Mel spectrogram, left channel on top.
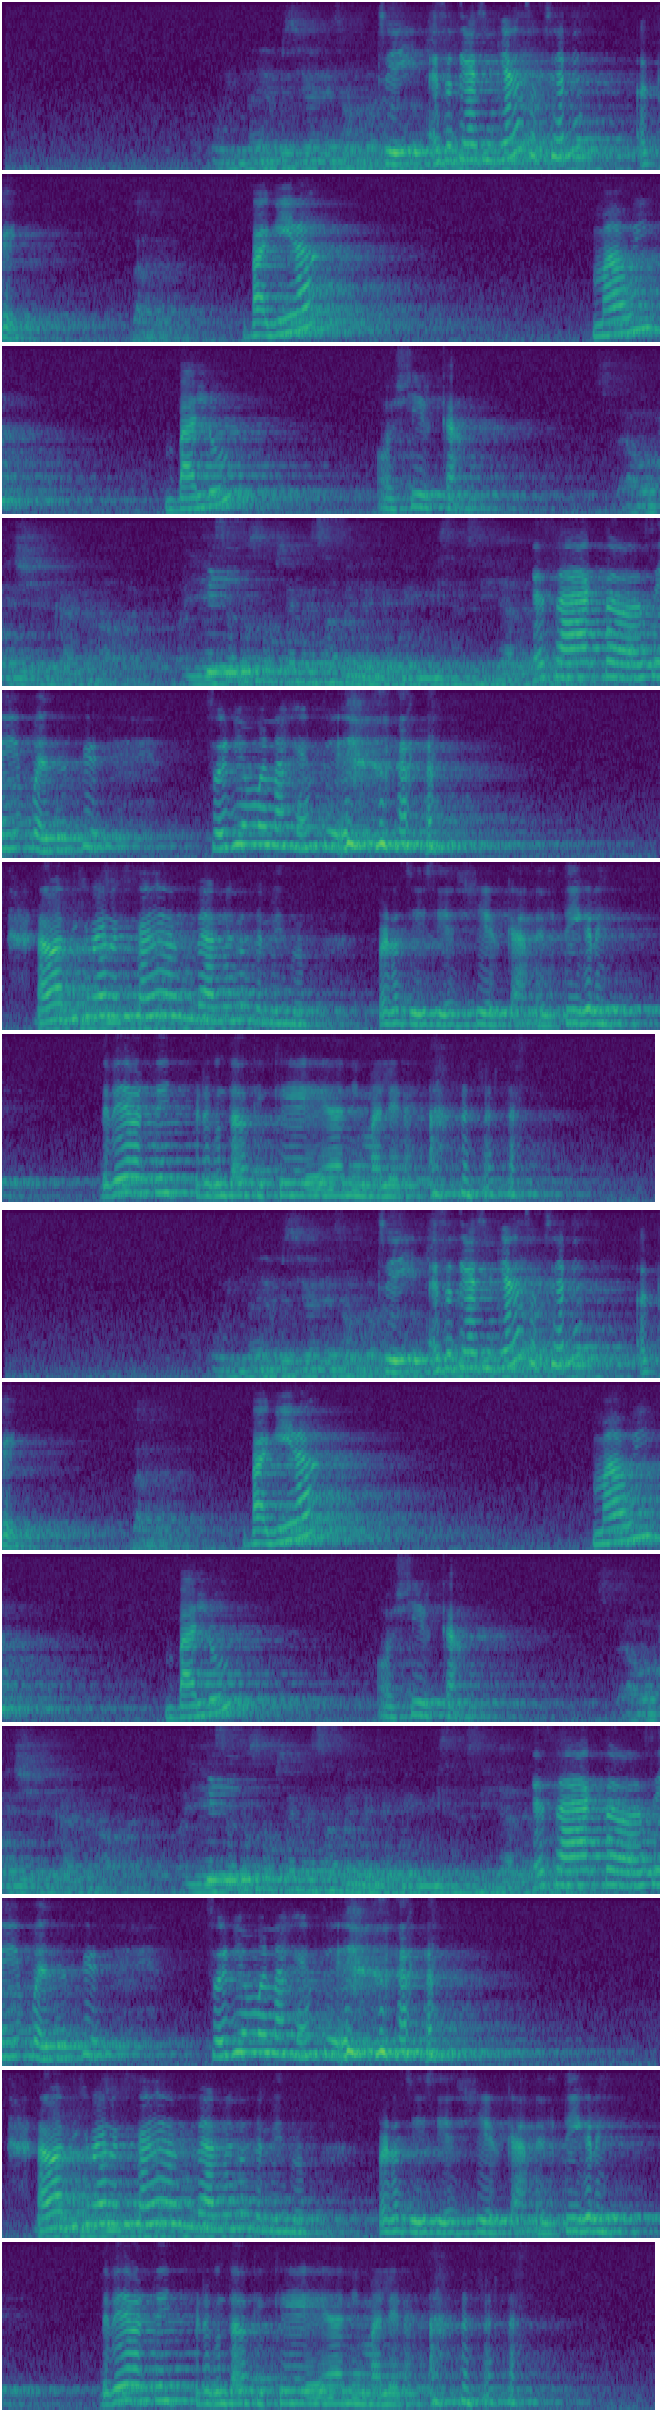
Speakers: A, on the right; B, on the left.
A: Uy, no hay opciones, o van
B: Sí,
A: a ser opciones
B: ¿eso te iba a decir?
A: muy
B: ¿Quieres
A: fáciles.
B: opciones? Ok.
A: Dale.
B: ¿Bagheera? Maui, Balú o Shirkan.
A: Ah, Obvio, Shirkan. O- Oye,
B: Sí,
A: esas dos opciones son medio que muy, muy sencillas, ¿no?
B: exacto, sí, pues es que soy bien buena gente. <laughs>
A: Y
B: Además
A: aquí con
B: dije, bueno,
A: mis cosas
B: que sean
A: bien difíciles.
B: de- al menos del mismo. Pero sí, sí, es Shirkan, el tigre. Debí de haberte preguntado que qué animal era. <laughs>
